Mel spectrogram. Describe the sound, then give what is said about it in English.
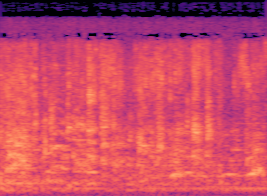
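Rat-like hounds resembling greyhounds make an odd, continuous snorting, grunting noise, almost pig-like and wet-sounding, lasting a few seconds with no pauses and no talking. “They make this weird sound. So I captured a bit of the sound the dogs make.”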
